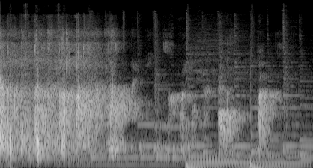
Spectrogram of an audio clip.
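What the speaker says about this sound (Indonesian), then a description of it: "Tepuk tangan untuk Diana." Classroom applause bursts out in a dense patter of claps for a student, strongest in the first second or so before fading into quieter background sounds.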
